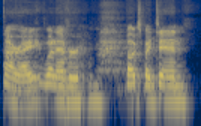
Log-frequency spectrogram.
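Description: On a casual sports podcast, a male co-host jokes crudely, trash-talks, and laughs often in profane chat. His mid-range voice is fairly even and measured, recorded on a distant mic with the highs cut off and faint background noise.

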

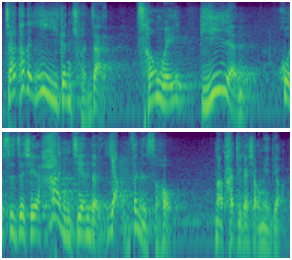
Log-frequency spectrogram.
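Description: A man's voice: fairly high pitch, big pitch swings, normal speed. A middle-aged man giving heated, mocking political commentary and often asking his listeners whether they follow him. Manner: mocking, heated, keeps asking "you know?".

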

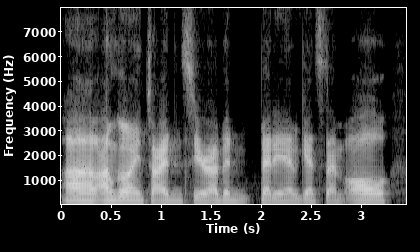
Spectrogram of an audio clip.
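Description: A man with a crisp, bright voice talks sports casually as a panelist. His delivery is measured and agreeable, with very little rise and fall. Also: on the high side, level tone, no room sound.

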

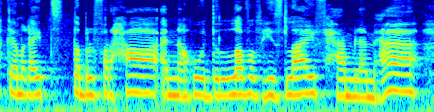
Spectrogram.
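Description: A young woman with a Moroccan accent telling a true-crime story in casual chat, switching into English and acting out the quoted dialogue. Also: on the high side. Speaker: host.

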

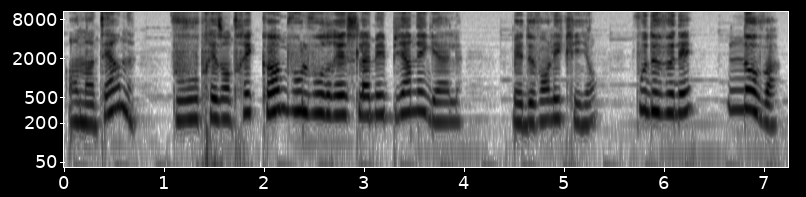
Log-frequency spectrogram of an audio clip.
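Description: A woman voicing an elegant, imperious businesswoman who talks in a brisk, detached way. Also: high voice, a little mellow, soft background music, pitched above the performer's own voice, lightly acted. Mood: pleased, firm.

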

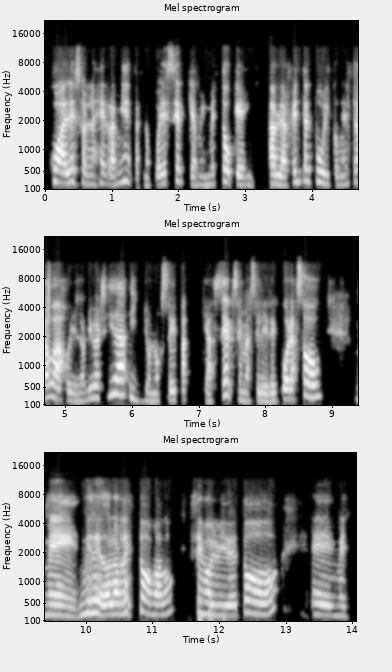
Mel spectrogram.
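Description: Animated woman telling her story, high voice. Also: normal speed, no room sound. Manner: animated, laughs often, acts out her own inner voice. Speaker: guest. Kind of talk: personal storytelling in conversation.

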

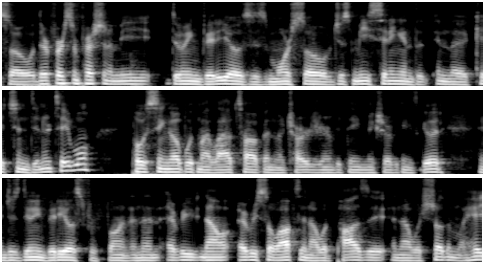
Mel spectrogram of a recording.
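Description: Young man, low-pitched voice, casual podcast chat, animated, swears a lot. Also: quick pace. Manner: animated storyteller, acts out quotes loudly, swears freely. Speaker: guest, video editor.

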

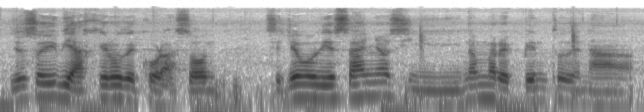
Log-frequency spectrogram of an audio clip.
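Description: A contented old wanderer with a calm, fatherly way of talking, as a man puts him on. The voice is dark and mellow, close to the storyteller's own. He sounds settled in himself. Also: medium pitch, normal speed, a little hiss or hum, lightly acted.

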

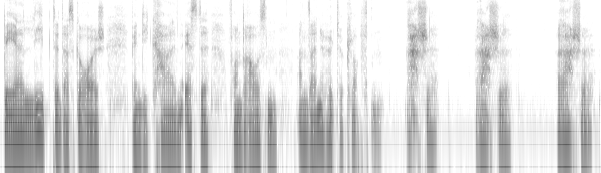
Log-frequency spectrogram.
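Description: A man reading a storybook aloud in a soft, lulling narration. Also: sits low, takes it slowly, slightly rough, no echo. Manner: soft, lulling with sound words.

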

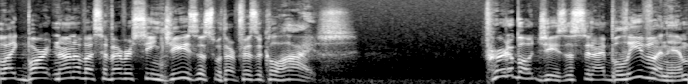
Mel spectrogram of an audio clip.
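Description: A man preaching a sermon from the pulpit, animated and acting out shouted cries as he retells a story. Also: fairly high pitch, poor audio. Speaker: pastor.

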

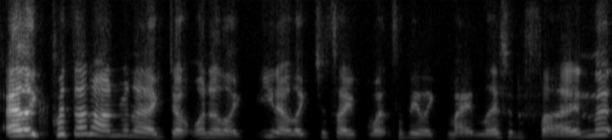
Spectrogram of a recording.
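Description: A woman co-hosting a casual podcast, talking haltingly with stammered restarts and many fillers, with a dry, self-deprecating streak. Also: medium pitch, very animated, bright, forceful tone, dry recording, dull audio. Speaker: podcast co-host.

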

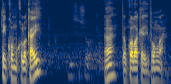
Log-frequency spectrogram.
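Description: Relaxed podcast host man. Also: medium pitch, quick pace. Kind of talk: casual podcast chat.

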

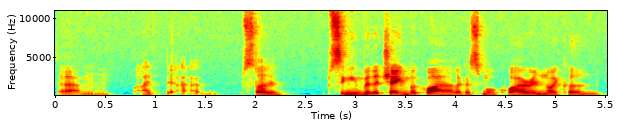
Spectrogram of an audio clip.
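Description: Low gravelly man from Liverpool. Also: a little slow. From England. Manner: relaxed, many ums and restarts. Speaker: guest, comedian. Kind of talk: casual interview.

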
